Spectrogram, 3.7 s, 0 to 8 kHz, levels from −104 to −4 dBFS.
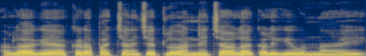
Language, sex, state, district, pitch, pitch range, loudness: Telugu, male, Andhra Pradesh, Sri Satya Sai, 115 Hz, 105-120 Hz, -15 LUFS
